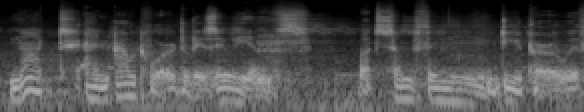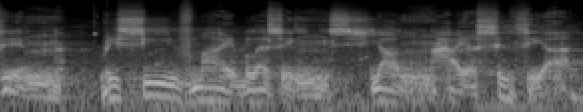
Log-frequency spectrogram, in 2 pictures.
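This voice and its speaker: Old ancestor spirit in a game, super deep gravelly voice, grave n formal, swelling up and down, music behind. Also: male voice, fairly bright tone, slight background noise, exaggerated voice. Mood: solemn blessing. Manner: slow, weighty, formal. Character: grave, ancient male ancestral spirit, righteous judge. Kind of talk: scripted video game voice acting. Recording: game audio with background music.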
